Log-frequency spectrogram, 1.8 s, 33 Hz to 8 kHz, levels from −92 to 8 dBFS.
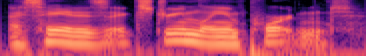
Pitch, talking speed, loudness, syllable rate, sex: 125 Hz, 195 wpm, -15 LUFS, 6.4 syllables/s, male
